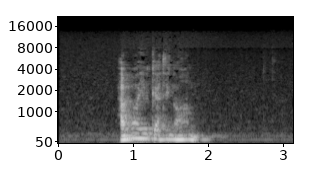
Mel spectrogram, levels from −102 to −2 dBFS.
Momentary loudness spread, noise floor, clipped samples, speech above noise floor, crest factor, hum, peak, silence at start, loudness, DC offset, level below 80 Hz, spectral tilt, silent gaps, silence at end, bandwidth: 10 LU; -61 dBFS; under 0.1%; 37 dB; 24 dB; none; -6 dBFS; 0.8 s; -26 LUFS; under 0.1%; -60 dBFS; -7.5 dB/octave; none; 1.1 s; 7.4 kHz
